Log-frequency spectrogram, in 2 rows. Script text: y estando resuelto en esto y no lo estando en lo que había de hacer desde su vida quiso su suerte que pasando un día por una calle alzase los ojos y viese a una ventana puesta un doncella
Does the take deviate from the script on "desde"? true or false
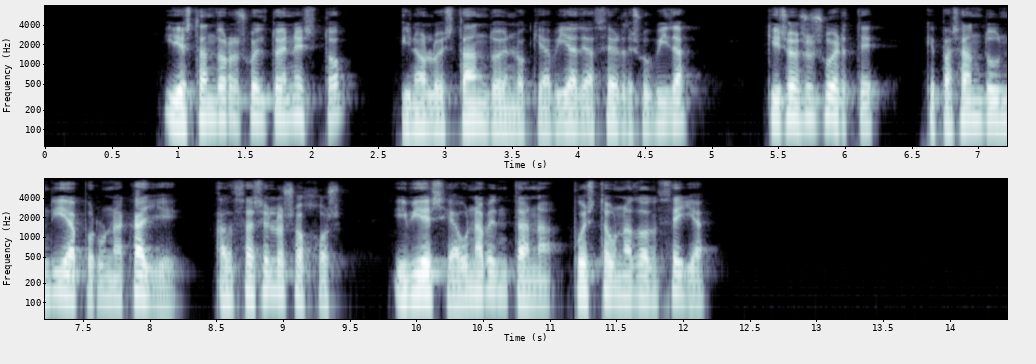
true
